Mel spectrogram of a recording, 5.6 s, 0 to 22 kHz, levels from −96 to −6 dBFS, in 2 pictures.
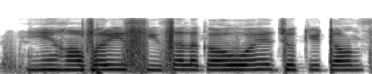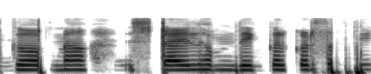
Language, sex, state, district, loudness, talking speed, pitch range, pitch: Hindi, female, Uttar Pradesh, Jyotiba Phule Nagar, -15 LUFS, 185 wpm, 245-255 Hz, 250 Hz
